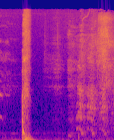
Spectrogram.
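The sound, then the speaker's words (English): A person dry heaves once, a short, harsh, retching burst that stands out sharply. Quieter breathy vocal sounds follow afterward. “Did you just dry heave? A little bit.”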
